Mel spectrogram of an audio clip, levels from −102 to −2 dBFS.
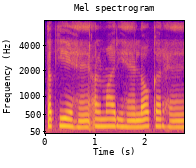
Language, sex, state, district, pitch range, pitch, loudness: Hindi, female, Bihar, West Champaran, 170-195 Hz, 190 Hz, -18 LUFS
